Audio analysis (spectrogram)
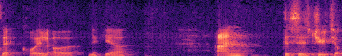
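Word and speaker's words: koilonychia: Nikia or Nikas um and that's how you pronounce it coil o Nikia and this is due to iron def deficiency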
